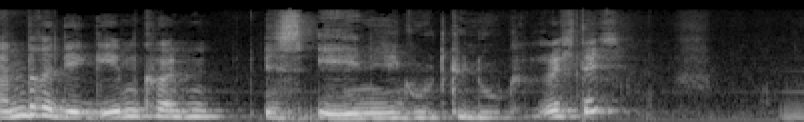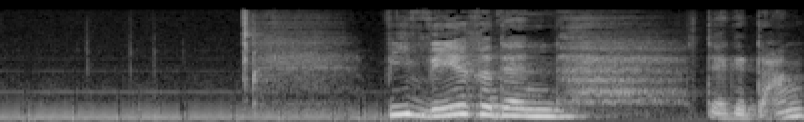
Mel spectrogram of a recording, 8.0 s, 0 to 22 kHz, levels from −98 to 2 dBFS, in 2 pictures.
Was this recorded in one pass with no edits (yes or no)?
yes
